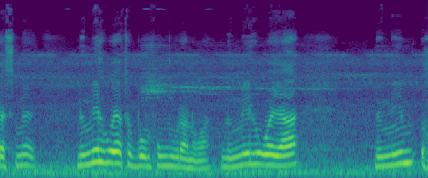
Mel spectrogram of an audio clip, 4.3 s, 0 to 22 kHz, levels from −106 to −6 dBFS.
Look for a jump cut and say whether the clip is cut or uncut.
uncut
